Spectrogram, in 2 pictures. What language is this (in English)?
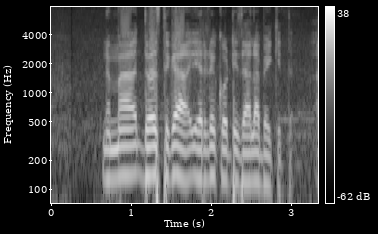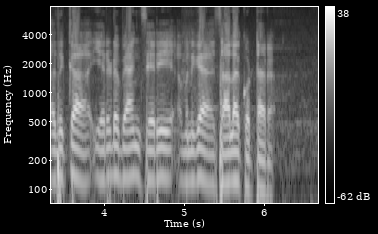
Kannada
